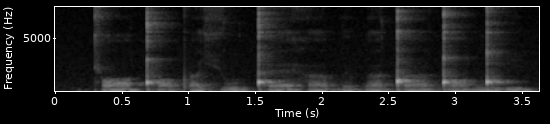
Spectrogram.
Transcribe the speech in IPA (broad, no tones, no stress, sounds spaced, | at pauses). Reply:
cʰ ɔ ǃʰ ɔ pʼ ɐ ç u ǃʰ ɛ h ɐː b ɘ b ɾ ɐ ǃʼ ɐː ŋ͡ǃ ɔ ŋ͡ǃ i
